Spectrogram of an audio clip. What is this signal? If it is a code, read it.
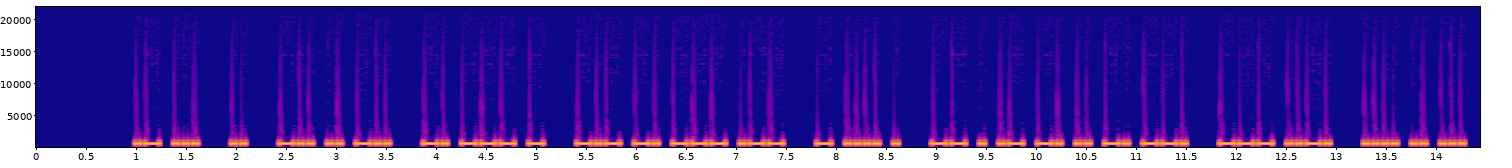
Morse code, heard as a keyed tone, about 25 wpm, 700 Hz. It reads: AS I DID NOT KNOW THE MEANING OF HIS
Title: Sentences from Top 1000 Words - Review Part 6 - 25wpm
